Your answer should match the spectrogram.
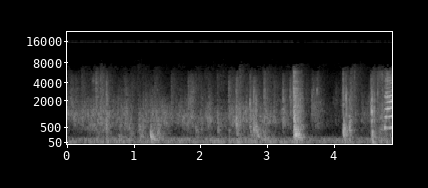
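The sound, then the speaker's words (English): A heavy door, set by a timer, thuds shut and locks amid a series of dull mechanical clunks and knocks, the loudest near the end, over a low steady rumble. “That must be the door timer. Santa, he locked us in.”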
